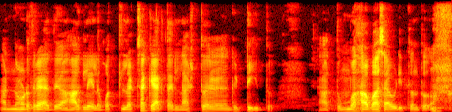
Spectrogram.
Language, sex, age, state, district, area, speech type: Kannada, male, 45-60, Karnataka, Bangalore Urban, urban, spontaneous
